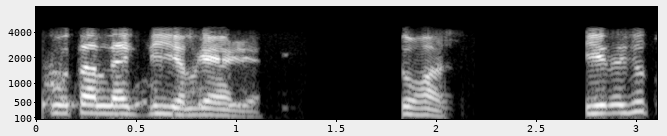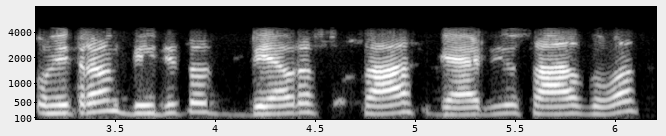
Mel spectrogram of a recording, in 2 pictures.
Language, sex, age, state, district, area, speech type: Kashmiri, male, 18-30, Jammu and Kashmir, Kulgam, rural, conversation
